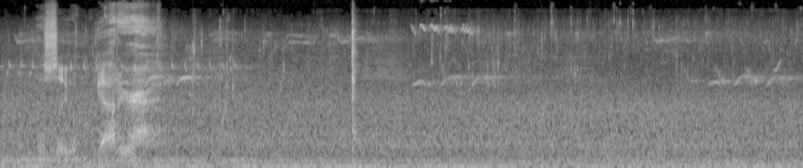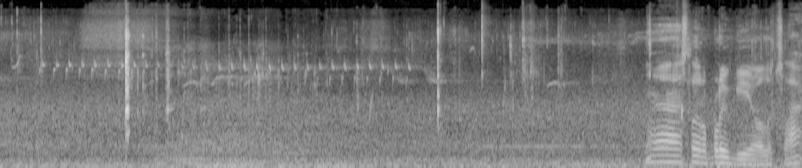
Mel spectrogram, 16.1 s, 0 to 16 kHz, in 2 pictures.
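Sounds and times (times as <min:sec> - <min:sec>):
water noise: 0:00.0 - 0:16.0.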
